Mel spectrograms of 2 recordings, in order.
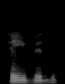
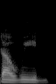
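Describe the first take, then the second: First: The middle consonant is a V sound. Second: The middle consonant is a W sound. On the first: The speaker calls it wrong. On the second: The speaker calls it right.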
